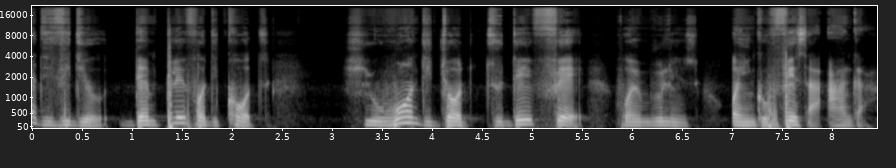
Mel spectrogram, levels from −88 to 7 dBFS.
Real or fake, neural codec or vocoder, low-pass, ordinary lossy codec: real; none; none; none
